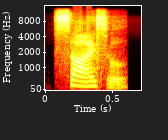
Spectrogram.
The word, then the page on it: sisal: Indian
